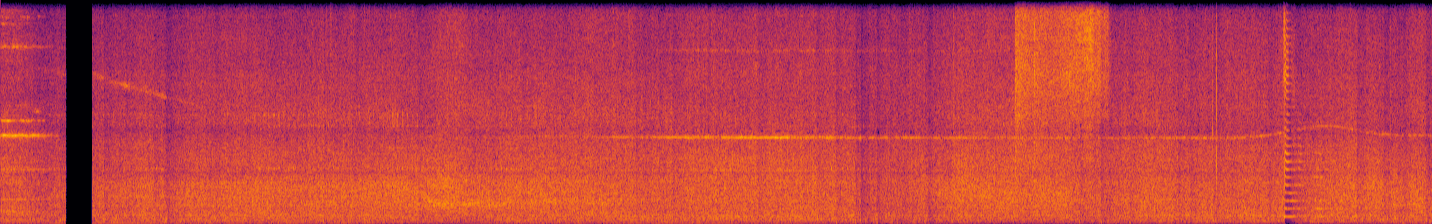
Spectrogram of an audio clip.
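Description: A train running steadily with a constant hum, with a brief high hiss about twenty seconds in.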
